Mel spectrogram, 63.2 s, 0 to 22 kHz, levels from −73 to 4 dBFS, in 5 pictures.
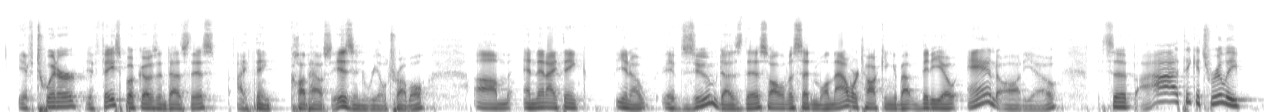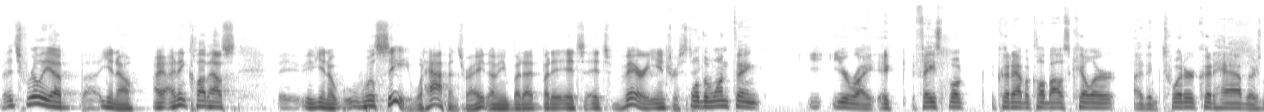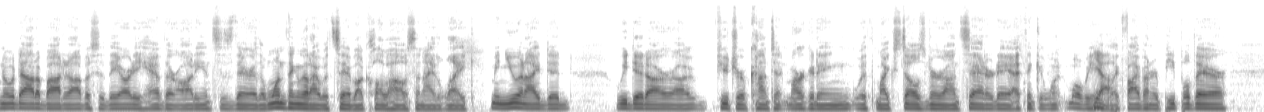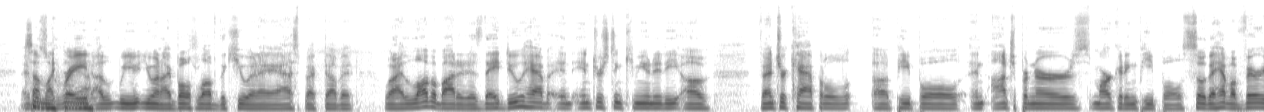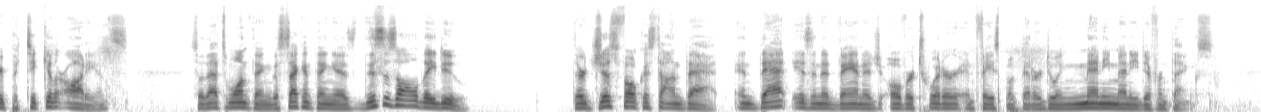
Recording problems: none

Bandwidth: 18 kHz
